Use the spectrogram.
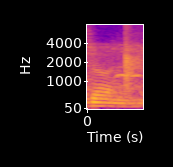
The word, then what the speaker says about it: Jun: For this next one, we'd like to invite up someone special whose last name rhymes with fun. It's Jun.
